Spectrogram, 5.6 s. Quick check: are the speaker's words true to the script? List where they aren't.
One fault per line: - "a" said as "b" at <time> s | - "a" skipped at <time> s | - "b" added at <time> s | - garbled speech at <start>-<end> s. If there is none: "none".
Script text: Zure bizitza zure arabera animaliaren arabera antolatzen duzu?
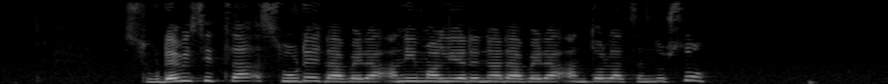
none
